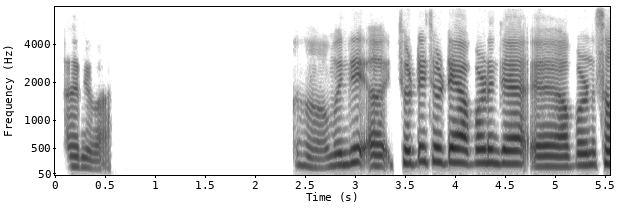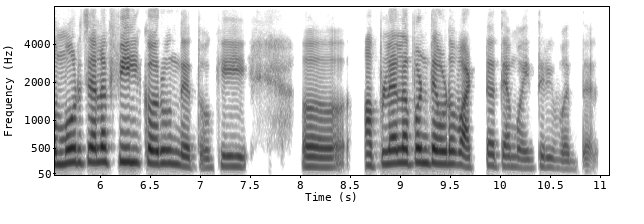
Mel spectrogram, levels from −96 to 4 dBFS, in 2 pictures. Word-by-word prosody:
अरे 170 -3 -4
वाह! 140 - -11 1.9
हां. 165 -5 -9
म्हणजे 210 +6 -1
अ, 190 0 0 0.2
छोटे-छोटे 255 +2 +1
आपण 240 0 +3
ज्या 230 -1 +3
अ, 180 - -4 0.3
आपण 200 +3 -1
समोरच्याला 245 +3 +4
फील 260 -2 +3
करून 235 -1 +3
देतो, 175 -3 -5
की 180 -1 -6 0.6
अ, - - -5 0.6
आपल्याला 230 +5 +2
पण 250 -1 +4
तेवढं 225 -2 +4
वाटतं 195 0 -2
त्या 180 - -5
मैत्रीबद्दल. 150 -4 -12
220 Hz, 120 wpm, -20 LUFS, 180-240 Hz, 1.9 s, समोरच्याला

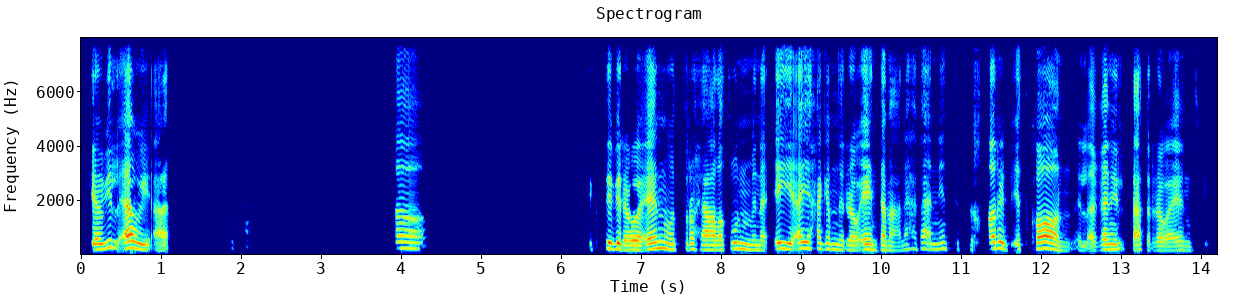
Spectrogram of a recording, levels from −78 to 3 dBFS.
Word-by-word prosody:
جميل 205 +7 +1
أوي 220 -6 +6
ع - - -2 2.9
آه. 225 +1 -2 2.0
تكتبي 215 -2 +2
روقان 185 +6 +3
وتروحي 195 -1 -4
على 175 0 +2
طول 215 +5 -3
منقيّة 195 +3 -1
أي 230 +1 +3
حاجة 215 -2 -3
من 195 -2 -5
الروقان، 175 +1 -1
ده 170 +1 0
معناها 165 +6 -10
بقى 220 +1 -5
إن 190 - -8
أنتِ 215 0 -11
بتختاري 220 +2 -1
بإتقان 215 +1 +3
الأغاني 185 +6 -3
بتاعة 190 -2 -2
الروقان 155 0 -5
دي. 395 - -36
195 Hz, 105 wpm, -22 LUFS, 175-215 Hz, 2.9 s, أوي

